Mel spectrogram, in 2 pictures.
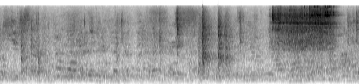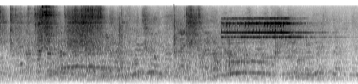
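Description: A telephone starts ringing near the end, a fast trilling ring of several high tones, over voices and noise in the hall.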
